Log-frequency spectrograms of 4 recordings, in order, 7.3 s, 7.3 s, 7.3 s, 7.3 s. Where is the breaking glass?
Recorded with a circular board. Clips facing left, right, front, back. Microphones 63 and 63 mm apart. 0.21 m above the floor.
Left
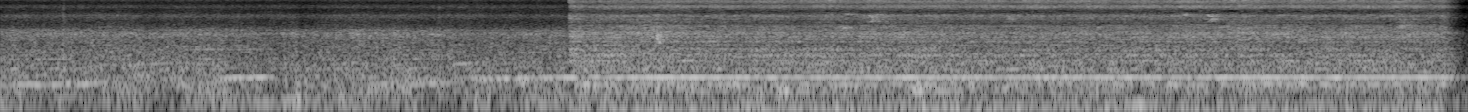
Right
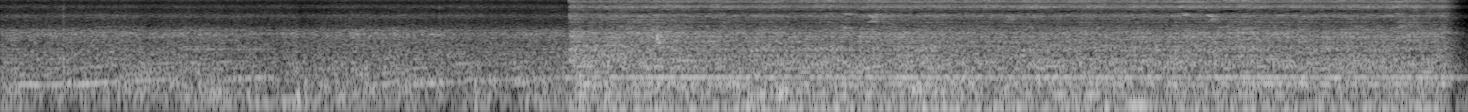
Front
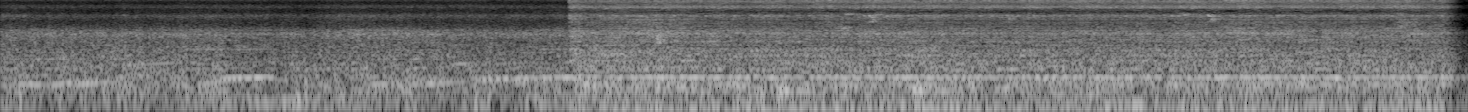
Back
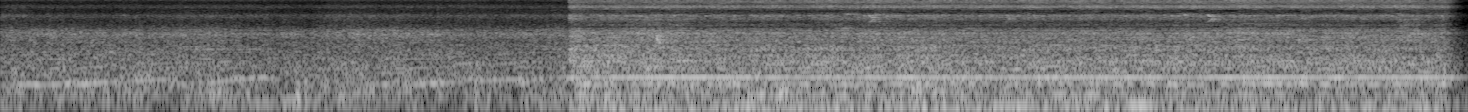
I don't hear breaking glass.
